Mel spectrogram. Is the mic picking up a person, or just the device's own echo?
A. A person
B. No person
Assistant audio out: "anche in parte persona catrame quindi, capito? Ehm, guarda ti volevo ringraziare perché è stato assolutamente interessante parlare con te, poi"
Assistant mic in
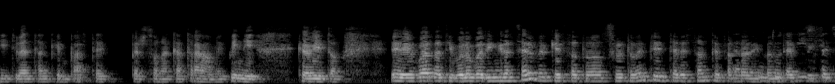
A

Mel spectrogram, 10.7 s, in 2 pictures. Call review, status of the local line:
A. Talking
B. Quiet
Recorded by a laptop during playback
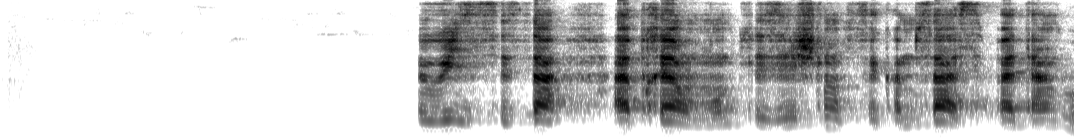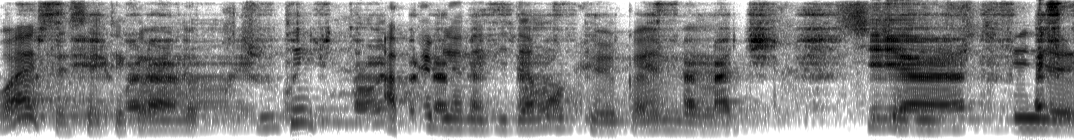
A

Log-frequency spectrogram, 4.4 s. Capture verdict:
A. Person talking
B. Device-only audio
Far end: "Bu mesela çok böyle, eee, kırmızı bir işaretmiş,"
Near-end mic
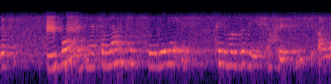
A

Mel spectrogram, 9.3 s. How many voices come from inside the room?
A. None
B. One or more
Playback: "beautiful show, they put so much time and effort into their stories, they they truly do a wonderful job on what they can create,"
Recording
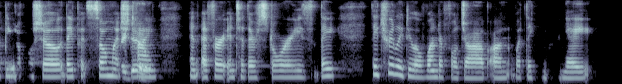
B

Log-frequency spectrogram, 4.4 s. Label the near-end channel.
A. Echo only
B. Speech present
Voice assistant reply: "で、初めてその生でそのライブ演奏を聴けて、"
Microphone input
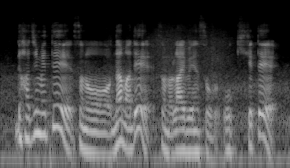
A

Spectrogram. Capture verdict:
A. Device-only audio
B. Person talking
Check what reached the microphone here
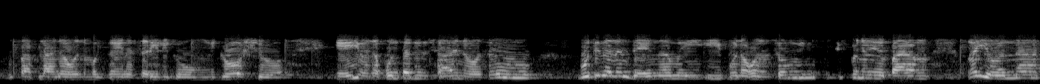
A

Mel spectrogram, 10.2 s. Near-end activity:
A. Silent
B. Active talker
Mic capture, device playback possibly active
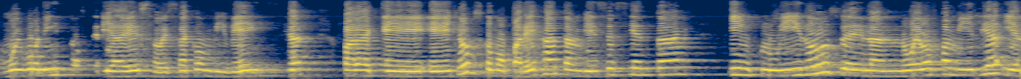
A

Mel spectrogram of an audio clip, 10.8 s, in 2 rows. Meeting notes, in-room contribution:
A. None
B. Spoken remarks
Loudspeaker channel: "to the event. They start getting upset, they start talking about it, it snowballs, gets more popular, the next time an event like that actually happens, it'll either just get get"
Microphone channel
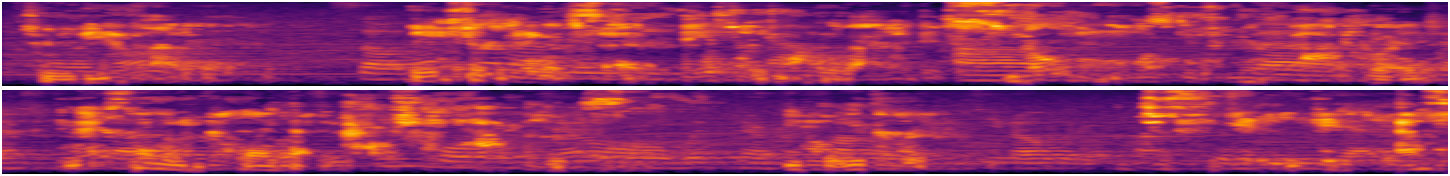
B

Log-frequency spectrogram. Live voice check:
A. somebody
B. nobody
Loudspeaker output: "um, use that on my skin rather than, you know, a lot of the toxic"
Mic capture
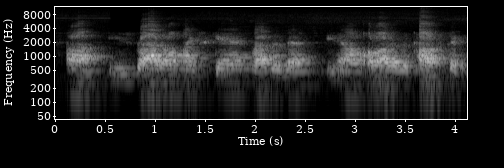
B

